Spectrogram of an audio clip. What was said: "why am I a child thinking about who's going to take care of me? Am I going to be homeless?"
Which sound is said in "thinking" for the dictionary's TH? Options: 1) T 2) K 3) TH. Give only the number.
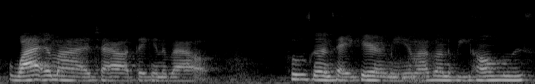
3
